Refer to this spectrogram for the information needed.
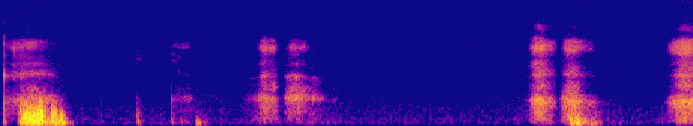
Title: wet snotty sneezes been sneezing and sneezing all day long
